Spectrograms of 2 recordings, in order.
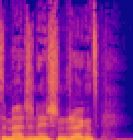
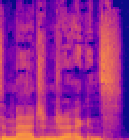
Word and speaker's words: Imagine Dragons: of people out there who think it's imagination dragons it's imagine dragons you could keep that extra syllable to yourself esra if you were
